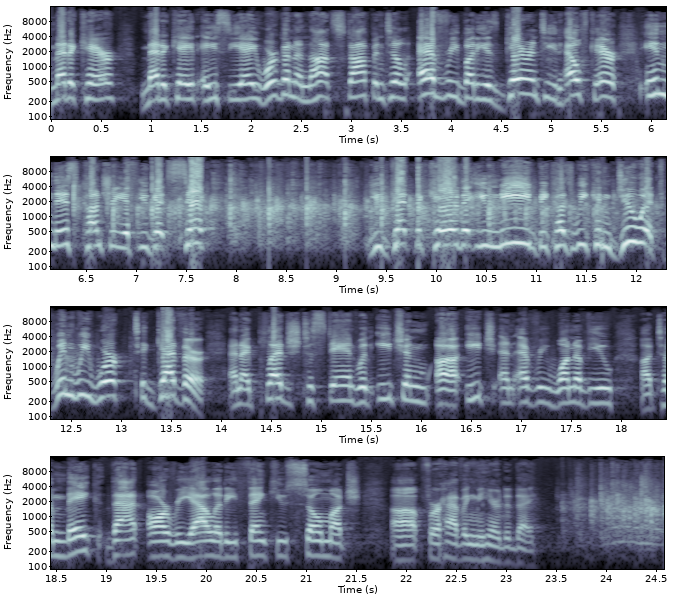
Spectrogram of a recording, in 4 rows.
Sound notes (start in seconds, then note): 12.1 applause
